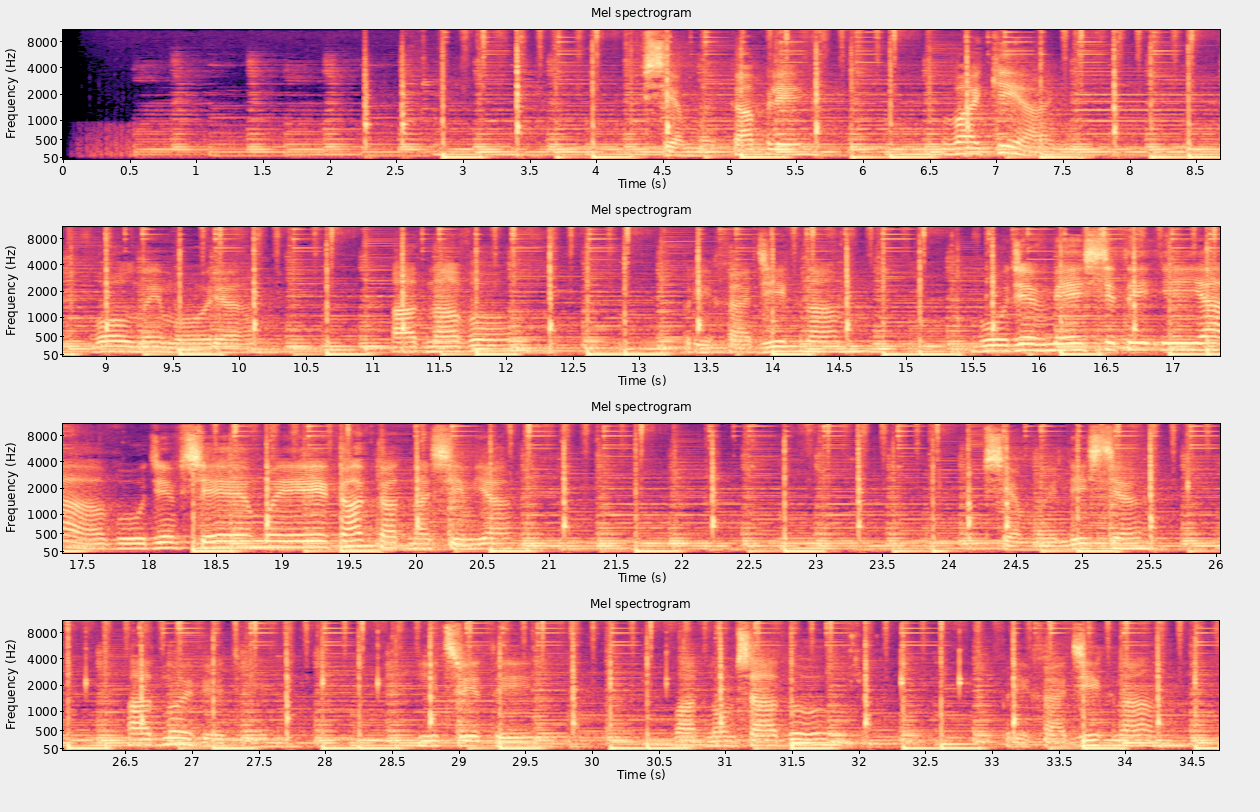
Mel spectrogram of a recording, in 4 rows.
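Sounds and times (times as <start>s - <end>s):
Russian song: 0.5s - 34.6s.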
